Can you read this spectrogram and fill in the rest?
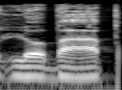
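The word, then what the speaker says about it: Lauba: La Uba se escribe, pero es Loba porque nació en Túnez y desarrolla hasta el día de hoy su carrera absolutamente en el continente, en Francia.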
